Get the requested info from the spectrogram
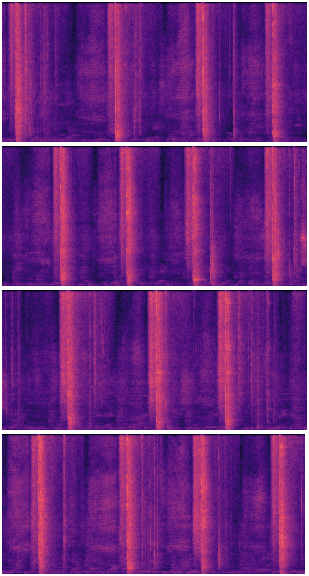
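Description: Axe blows into a dry sycamore log in an underhand chop, about fifteen sharp knocks roughly one every second and a half.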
